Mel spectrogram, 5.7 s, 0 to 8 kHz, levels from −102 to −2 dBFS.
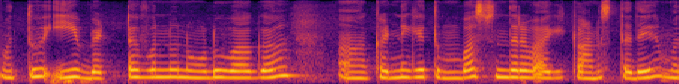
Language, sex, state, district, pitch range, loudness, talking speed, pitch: Kannada, female, Karnataka, Belgaum, 230-255 Hz, -20 LUFS, 105 wpm, 245 Hz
